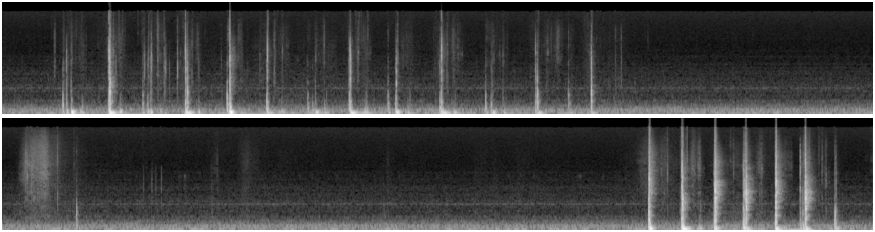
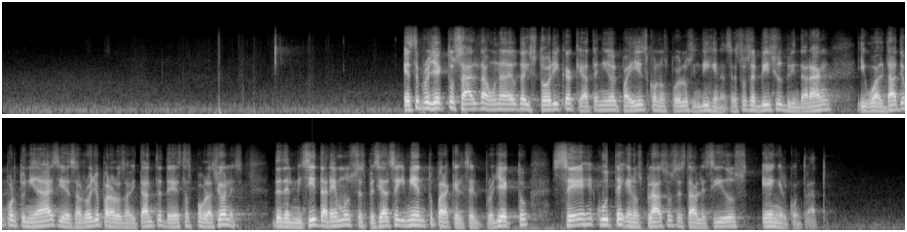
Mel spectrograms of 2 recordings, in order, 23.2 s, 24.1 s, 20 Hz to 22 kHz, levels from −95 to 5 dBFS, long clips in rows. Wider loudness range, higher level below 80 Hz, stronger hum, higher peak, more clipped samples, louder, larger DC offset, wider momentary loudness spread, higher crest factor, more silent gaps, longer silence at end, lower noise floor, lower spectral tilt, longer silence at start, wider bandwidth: first, 25 LU vs 4 LU; first, -24 dBFS vs -52 dBFS; neither; about the same, 0 dBFS vs 0 dBFS; first, 0.2% vs under 0.1%; about the same, -18 LUFS vs -16 LUFS; neither; first, 27 LU vs 10 LU; about the same, 20 dB vs 16 dB; neither; second, 0.25 s vs 1.2 s; second, -40 dBFS vs -52 dBFS; second, -4 dB/octave vs -6 dB/octave; second, 0.45 s vs 2.9 s; first, 17 kHz vs 9.6 kHz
